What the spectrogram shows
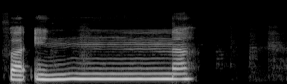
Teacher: you have to stress on the letter noon as well for 2 seconds, okay? because of the shad. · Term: gunna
